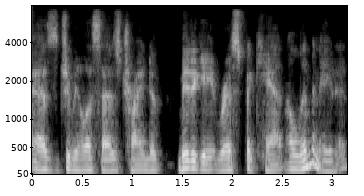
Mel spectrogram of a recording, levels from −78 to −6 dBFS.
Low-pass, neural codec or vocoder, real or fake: 7.2 kHz; none; real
